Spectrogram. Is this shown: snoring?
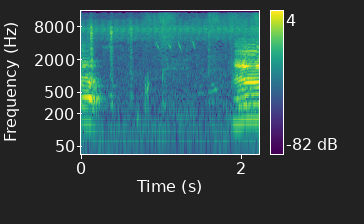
no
